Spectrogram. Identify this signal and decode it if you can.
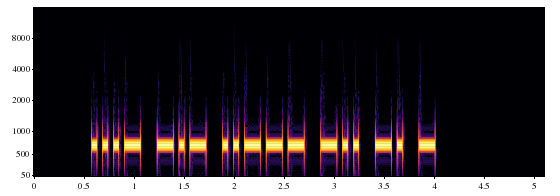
Morse code, heard as a keyed tone, about 22 wpm, 700 Hz. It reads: VK2DNT
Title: DXCC-100 Call Signs - 6 Characters - Repeated 3x - 22wpm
